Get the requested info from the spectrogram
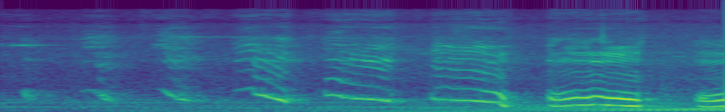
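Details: Male pet Labrador Retriever in a small room, 'replying' when his owner asks in Kannada if he wants food: a run of about seven drawn-out, moaning whines that bend up and down and grow louder, with a woman's voice interleaved.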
